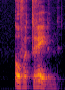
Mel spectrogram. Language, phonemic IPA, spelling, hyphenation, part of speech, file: Dutch, /ˌoː.vərˈtreː.də(n)/, overtreden, over‧tre‧den, verb, Nl-overtreden.ogg
- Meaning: 1. to break, to transgress, to violate 2. past participle of overtreden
